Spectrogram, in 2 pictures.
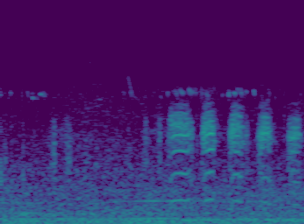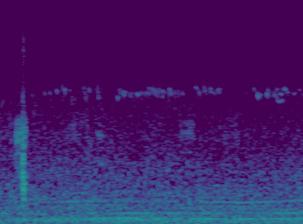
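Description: A run of five coarse bird calls about a quarter-second apart, loudest at the start, followed by a sharp click. Under them runs a faint, steady chatter of short high notes, fitting grey-capped greenfinches twittering.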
